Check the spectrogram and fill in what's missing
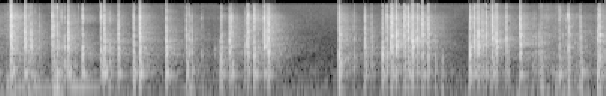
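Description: Long nails covered in paperclips rapidly tap and scratch a large, hollow, partly filled clear plastic water bottle. Quick bursts of sharp, bright clicks and scraping fill the clip, with brief pauses near the two- and three-second marks. Each click dies away almost instantly.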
